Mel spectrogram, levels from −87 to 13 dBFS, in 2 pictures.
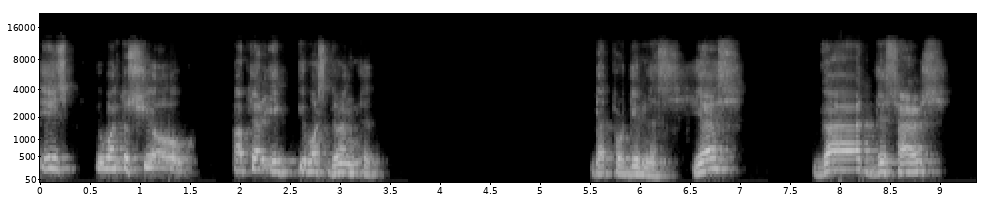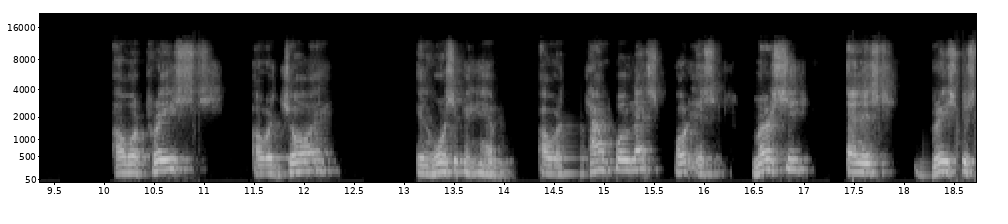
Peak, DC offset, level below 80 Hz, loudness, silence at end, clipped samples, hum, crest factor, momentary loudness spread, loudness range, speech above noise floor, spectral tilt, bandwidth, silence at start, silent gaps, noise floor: -6 dBFS; under 0.1%; -66 dBFS; -22 LUFS; 0 s; under 0.1%; none; 18 dB; 13 LU; 4 LU; over 68 dB; -4.5 dB/octave; 13 kHz; 0 s; 1.76-1.92 s, 3.69-5.49 s, 7.28-7.71 s, 9.56-10.06 s, 12.59-13.11 s, 17.26-17.40 s; under -90 dBFS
